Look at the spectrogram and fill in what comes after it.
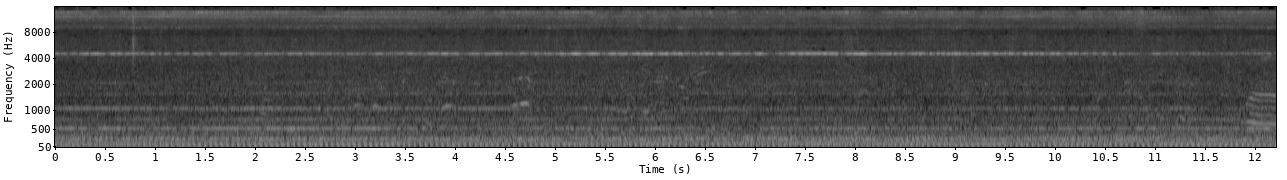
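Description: Cog railway passenger car running uphill, heard from inside the cabin: a steady, loud low rumble with a few steady whining tones above it.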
